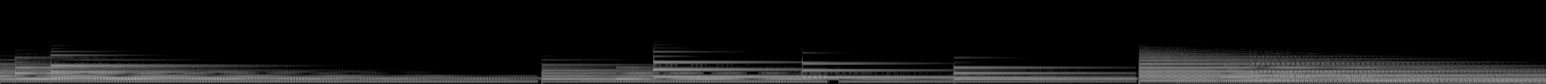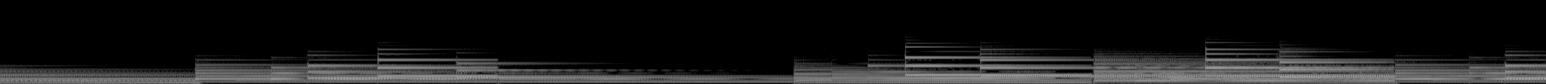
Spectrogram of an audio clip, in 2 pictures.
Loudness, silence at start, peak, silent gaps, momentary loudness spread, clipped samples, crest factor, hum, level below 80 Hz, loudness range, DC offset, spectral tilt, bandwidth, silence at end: -33 LUFS; 0 s; -16 dBFS; none; 12 LU; under 0.1%; 16 dB; none; -62 dBFS; 8 LU; under 0.1%; -10 dB/octave; 3.7 kHz; 0 s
